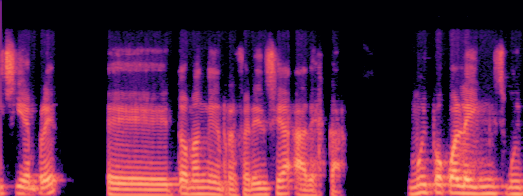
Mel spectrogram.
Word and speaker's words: Descartes: El máximo representante del racionalismo es Descartes, o Descartes. Se pronuncia Descartes. Nosotros en español, Descartes.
